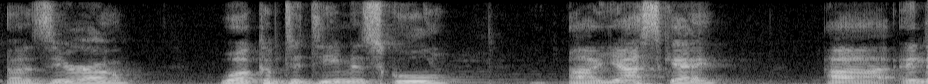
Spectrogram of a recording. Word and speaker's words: Yasuke: Welcome to Demon School, Yasuke, and that's spelled like Yasuki, but I just say Yasuke because it's Sasuke from Naruto.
